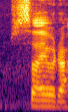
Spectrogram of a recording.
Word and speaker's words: Scioto: Scioto River is S-C-I-O-T-O. So you get Scioto. – Yeah. Scioto or Scioto. – Mm-hmm. – I mean, I went through Scioto High School, and every single time, whenever we went through to a competition or whatever, it was Scioto scores again.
